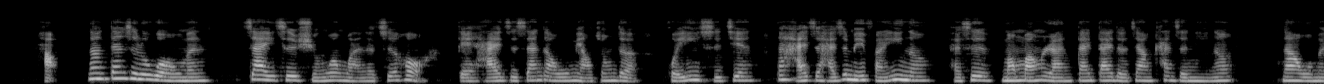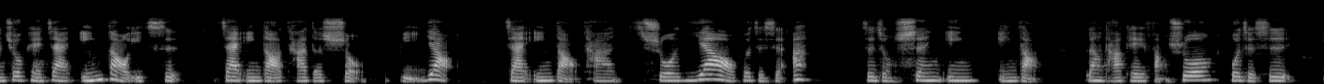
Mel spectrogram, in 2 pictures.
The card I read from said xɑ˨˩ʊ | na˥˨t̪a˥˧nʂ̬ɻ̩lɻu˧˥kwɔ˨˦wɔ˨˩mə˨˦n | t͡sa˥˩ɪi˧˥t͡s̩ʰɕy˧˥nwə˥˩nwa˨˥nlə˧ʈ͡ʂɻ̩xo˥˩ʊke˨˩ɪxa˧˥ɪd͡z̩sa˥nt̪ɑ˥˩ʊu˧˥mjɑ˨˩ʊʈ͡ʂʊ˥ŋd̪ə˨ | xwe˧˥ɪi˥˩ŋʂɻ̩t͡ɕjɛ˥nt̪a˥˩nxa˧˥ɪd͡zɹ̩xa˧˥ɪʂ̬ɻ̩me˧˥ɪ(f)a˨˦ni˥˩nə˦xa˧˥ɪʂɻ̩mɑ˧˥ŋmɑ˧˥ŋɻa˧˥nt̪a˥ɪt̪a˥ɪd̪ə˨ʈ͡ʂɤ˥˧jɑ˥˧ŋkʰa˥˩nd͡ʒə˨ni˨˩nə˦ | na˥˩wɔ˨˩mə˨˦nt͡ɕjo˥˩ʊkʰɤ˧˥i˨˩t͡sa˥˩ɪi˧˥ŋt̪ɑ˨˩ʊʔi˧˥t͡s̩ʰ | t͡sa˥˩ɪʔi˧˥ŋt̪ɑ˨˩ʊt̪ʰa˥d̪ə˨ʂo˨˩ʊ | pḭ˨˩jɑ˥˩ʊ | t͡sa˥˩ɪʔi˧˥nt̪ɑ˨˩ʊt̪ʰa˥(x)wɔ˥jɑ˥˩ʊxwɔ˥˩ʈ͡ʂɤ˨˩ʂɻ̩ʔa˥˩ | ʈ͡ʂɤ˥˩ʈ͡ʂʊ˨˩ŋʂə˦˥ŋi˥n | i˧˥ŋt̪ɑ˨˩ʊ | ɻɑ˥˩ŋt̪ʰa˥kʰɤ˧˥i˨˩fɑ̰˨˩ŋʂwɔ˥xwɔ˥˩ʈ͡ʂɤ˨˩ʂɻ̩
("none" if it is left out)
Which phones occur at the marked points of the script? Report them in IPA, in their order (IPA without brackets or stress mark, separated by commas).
f, ʂ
